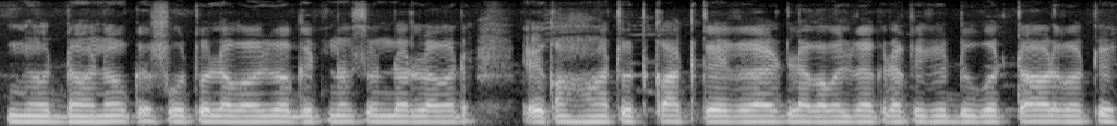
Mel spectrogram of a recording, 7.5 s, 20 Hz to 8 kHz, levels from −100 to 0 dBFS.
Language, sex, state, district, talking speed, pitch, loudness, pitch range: Bhojpuri, male, Bihar, East Champaran, 115 wpm, 135 Hz, -23 LUFS, 130-135 Hz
